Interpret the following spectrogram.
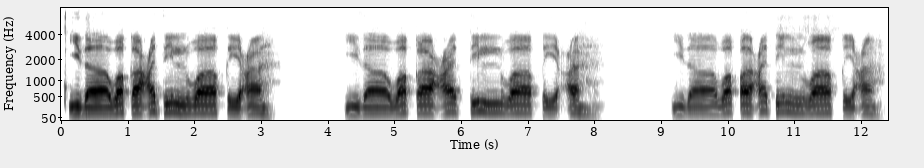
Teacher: இதா அப்படின்னு சொல்லும்போது நாவு வந்து என்ன செய்யணும்னா அந்த பல்லு ரெண்டு பல்லையும் கடிச்ச மாதிரி சொல்லணும். இதா அழுத்தி சொல்லக்கூடாது.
